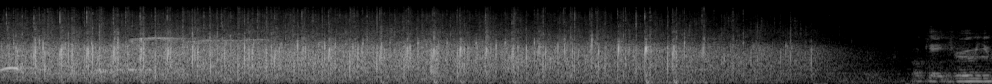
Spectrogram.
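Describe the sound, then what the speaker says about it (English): A concert band audience applauds loudly and steadily for about eight seconds, the dense clapping then fading out while faint voices follow. "Let's give them a big round of applause."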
